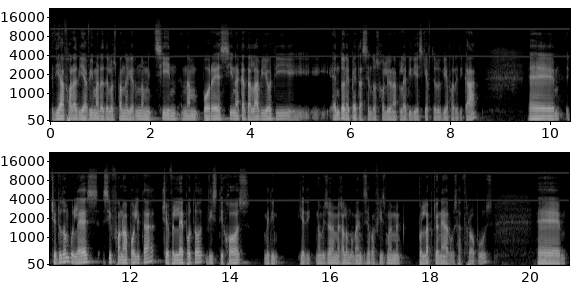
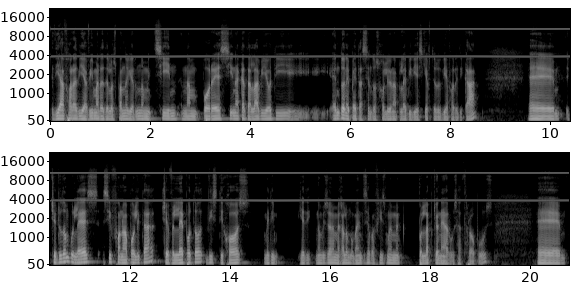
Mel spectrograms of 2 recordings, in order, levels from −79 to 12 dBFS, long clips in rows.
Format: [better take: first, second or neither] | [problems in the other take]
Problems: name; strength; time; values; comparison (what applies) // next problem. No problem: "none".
first | high-pitched whine; loud; throughout; 10.5 kHz, 10 dB below the speech; faint in the first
